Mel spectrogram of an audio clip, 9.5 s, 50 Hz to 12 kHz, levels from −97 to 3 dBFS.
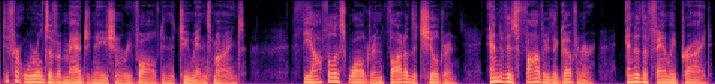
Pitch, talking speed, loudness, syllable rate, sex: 115 Hz, 170 wpm, -19 LUFS, 5.5 syllables/s, male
